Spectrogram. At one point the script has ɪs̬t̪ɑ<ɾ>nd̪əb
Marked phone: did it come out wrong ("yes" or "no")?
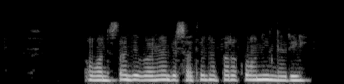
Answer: yes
